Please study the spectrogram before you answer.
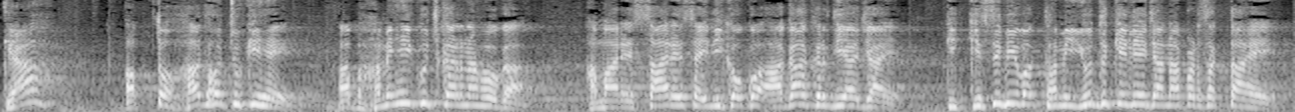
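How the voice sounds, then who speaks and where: A man voicing a troubled, commanding fairy-tale king in formal, declamatory animated story dialogue. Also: extremely high pitch, normal speed. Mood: indignant. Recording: long hall reverb, faint music.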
